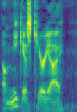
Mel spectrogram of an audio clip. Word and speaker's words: amicus curiae: of the court and i believe it's pronounced amicus curiae or mckenzie friend of the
